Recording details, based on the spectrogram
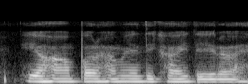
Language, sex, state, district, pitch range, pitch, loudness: Hindi, male, Himachal Pradesh, Shimla, 125-135 Hz, 130 Hz, -13 LUFS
